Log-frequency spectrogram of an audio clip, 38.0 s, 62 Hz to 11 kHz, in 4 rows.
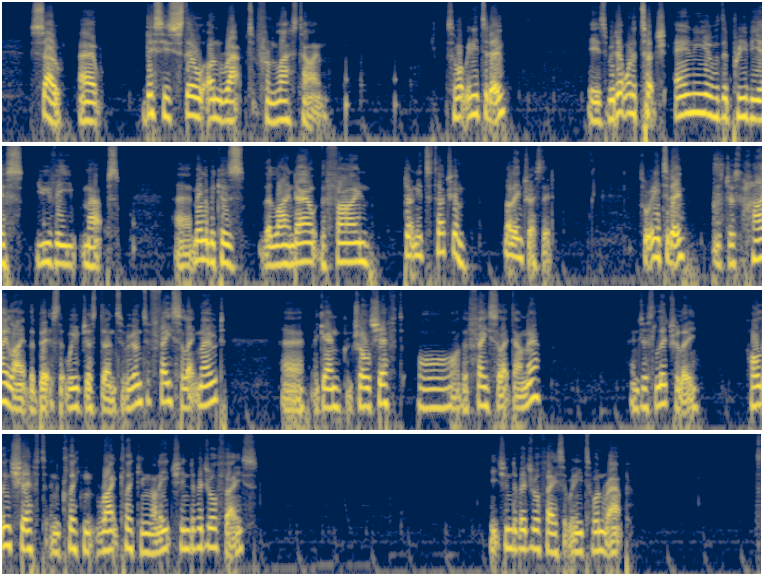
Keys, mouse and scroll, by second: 3.9 shift+middle click, 5.5-6.5 scroll up 6, 6.3 shift+middle click, 6.9 middle click, 11.0-12.3 scroll up 3, 12.3-12.9 scroll up 1, 14.9-15.5 scroll up 1, 15.5 shift+middle click, 19.7 ctrl+Tab, 26.1 right click, 26.7 shift+right click, 27.1 shift+right click, 27.5 shift+right click, 28.0 shift+right click, 28.4 shift+right click, 28.9 shift+right click, 29.5 shift+right click, 30.0 shift+right click, 30.3 shift+right click, 30.7 shift+right click, 31.1 shift+right click, 31.5 shift+right click, 32.1 shift+right click, 32.5 shift+right click, 33.0 shift+right click, 33.4 scroll up 1, 33.6 middle click, 34.4 shift+right click, 34.8 shift+right click, 35.1 scroll down 4, 35.7 middle click.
